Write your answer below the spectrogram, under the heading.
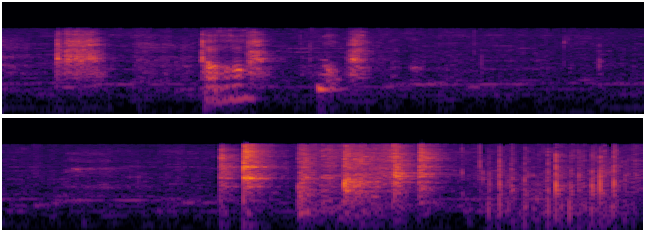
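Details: Welsh Springer Spaniels Frauke and Aisling, begging for food indoors as they are kept waiting, give sharp barks: three bursts in the first three seconds, a pause, then a louder flurry of barks and yelps, with Dutch speech in the room.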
